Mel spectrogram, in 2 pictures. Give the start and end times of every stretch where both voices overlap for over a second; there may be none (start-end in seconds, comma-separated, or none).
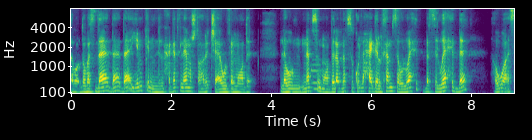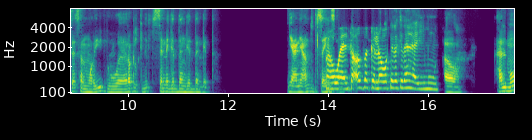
none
